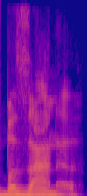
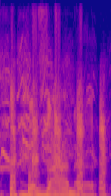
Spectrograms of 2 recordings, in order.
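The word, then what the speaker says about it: Bazzana: And oh, and by the way it's Travis Bazana. Okay. Bazanna. Did I say it right twice and wrong? Bazanna. I think you said B A Z A N A. I spelled it out phonetically knowing that I was going to say Bazana at one point.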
